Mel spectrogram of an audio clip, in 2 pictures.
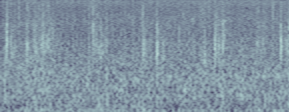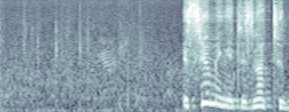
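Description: Footsteps tap softly on cobblestones.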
